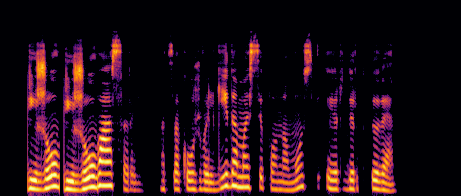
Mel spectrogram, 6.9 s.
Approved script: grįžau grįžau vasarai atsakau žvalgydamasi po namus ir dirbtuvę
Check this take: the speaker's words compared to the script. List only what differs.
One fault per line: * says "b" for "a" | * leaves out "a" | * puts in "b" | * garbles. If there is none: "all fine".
all fine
